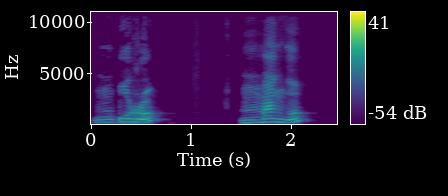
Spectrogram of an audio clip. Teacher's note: Entonces, por ejemplo, si hacen el ejercicio de decir un burro, un mango, van a darse cuenta que no estamos pronunciando una N en el artículo, sino una M.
